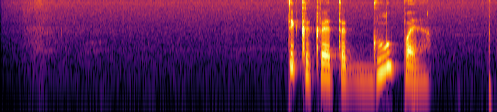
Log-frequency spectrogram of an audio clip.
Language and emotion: Russian, angry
